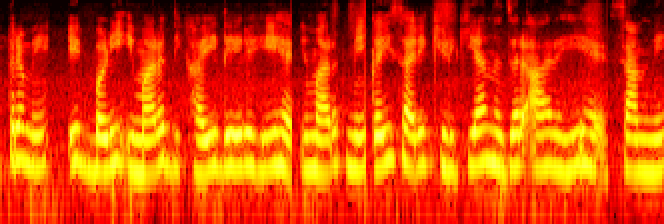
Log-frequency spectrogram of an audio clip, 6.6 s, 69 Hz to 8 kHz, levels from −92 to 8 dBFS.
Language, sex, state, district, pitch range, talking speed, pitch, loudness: Hindi, female, Andhra Pradesh, Chittoor, 220-240 Hz, 145 wpm, 230 Hz, -17 LUFS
